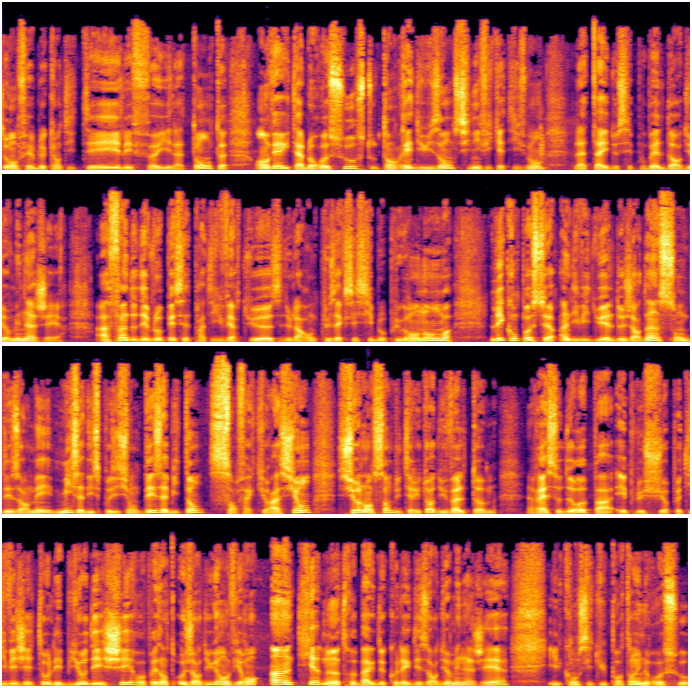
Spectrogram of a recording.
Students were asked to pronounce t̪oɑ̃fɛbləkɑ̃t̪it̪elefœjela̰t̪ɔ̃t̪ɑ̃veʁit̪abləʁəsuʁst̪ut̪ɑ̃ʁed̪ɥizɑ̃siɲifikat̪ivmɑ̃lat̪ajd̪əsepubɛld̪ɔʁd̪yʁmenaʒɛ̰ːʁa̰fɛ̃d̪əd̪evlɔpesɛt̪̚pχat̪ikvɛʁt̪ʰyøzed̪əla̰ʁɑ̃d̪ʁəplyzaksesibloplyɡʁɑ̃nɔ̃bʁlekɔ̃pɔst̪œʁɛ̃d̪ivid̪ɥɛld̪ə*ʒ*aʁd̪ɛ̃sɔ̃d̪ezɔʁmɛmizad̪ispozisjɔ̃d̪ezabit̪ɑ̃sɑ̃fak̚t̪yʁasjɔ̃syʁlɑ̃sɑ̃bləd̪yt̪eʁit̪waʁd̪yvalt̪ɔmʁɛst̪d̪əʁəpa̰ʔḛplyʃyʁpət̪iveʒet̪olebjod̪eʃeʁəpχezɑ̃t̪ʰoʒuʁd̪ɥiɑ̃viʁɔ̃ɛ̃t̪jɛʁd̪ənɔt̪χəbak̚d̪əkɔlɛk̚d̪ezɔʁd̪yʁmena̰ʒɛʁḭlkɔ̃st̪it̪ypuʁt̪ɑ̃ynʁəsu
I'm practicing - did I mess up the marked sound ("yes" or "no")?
no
